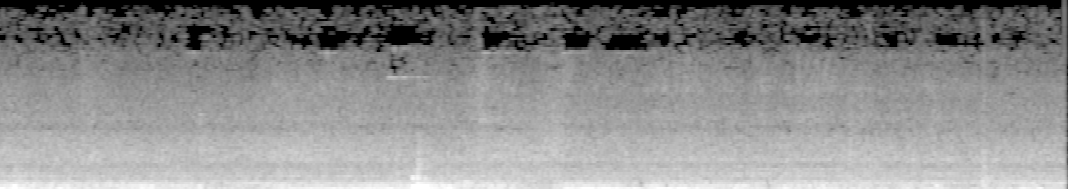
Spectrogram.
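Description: Steady low machine hum of a car service workshop, with a sharp knock about three seconds in and a few low thuds soon after, from a mechanic handling a road wheel at the hub of a car on a lift.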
